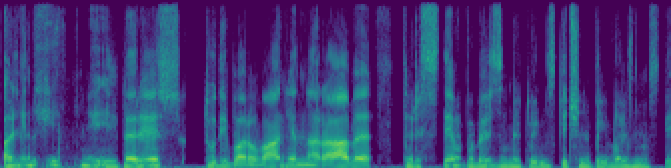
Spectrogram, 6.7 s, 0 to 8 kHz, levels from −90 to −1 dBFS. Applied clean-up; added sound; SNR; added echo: neural diffusion model UNIVERSE++.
